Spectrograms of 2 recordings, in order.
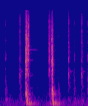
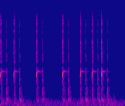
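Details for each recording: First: Ford Fiesta Zetec Rocam turn signal, right side previously dead with relay noise, fixed at the indicator stalk switch: crisp, evenly spaced relay clicks in quiet cabin, about two per second, no stutter; flasher working normally. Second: Ford Fiesta Zetec Rocam: with the right turn signal on, nothing lights on the dash or the front lamps and the relay chatters in quick irregular clicks; the left signal works; faulty turn signal switch, later fixed.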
